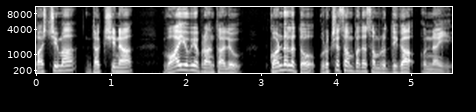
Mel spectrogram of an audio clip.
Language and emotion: Telugu, neutral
